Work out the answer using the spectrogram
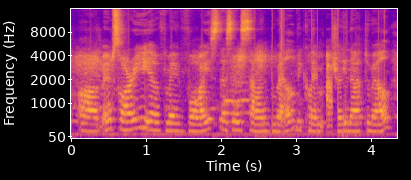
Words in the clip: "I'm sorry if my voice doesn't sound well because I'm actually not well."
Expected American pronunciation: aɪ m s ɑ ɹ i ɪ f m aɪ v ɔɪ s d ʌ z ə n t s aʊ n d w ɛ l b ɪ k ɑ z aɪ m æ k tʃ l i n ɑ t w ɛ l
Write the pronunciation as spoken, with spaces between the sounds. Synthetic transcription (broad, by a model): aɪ m s ɑ ɹ i ɪ f m aɪ v ɔɪ s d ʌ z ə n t s aʊ n d w ɛ l b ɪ k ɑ aɪ m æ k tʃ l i n ɑ t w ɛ l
